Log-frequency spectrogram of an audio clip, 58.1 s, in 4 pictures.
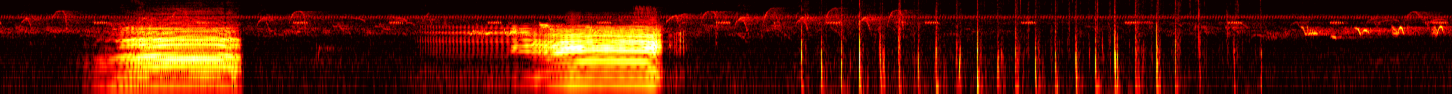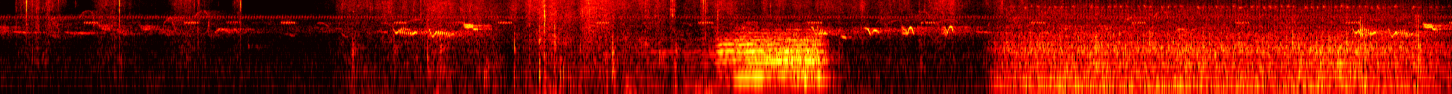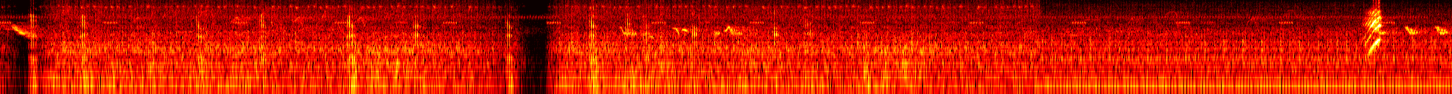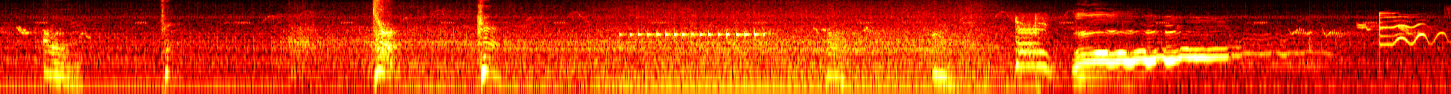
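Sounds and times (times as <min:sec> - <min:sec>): cow mooing: 0:00.8 - 0:02.4, 0:04.2 - 0:06.9, 0:20.8 - 0:23.1, 0:27.0 - 0:38.4
tractor engine running: 0:08.0 - 0:12.6, 0:17.9 - 0:55.0.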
